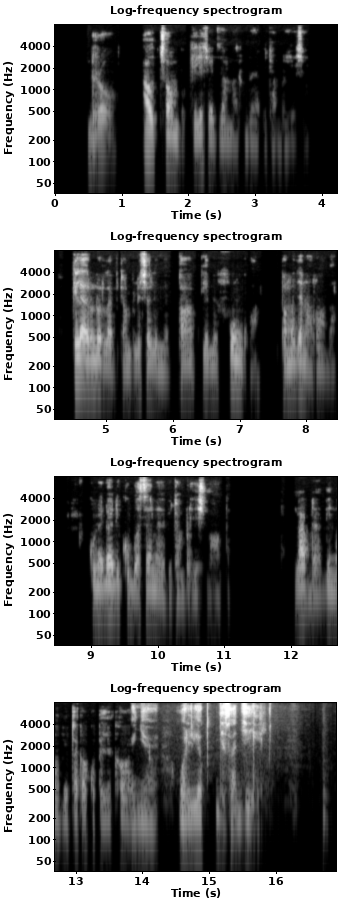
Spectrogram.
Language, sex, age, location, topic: Swahili, male, 18-24, Kisumu, government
